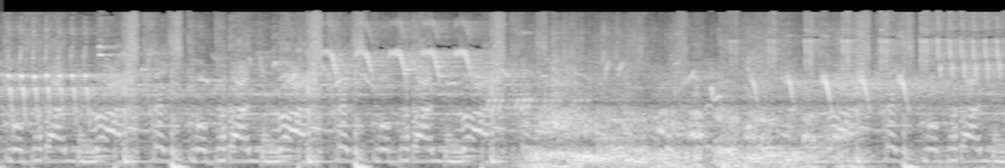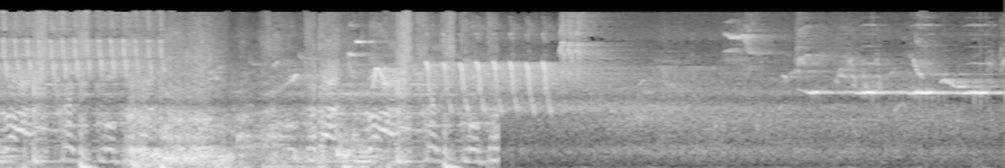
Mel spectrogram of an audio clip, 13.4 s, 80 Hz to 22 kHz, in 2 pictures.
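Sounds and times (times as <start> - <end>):
chirping: 0.0 - 10.0
bird calls in radio jingle: 0.0 - 13.4
loud busy radio jingle with punchy rhythmic beat: 3.1 - 10.0
animal roars in radio jingle: 3.4 - 9.4.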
